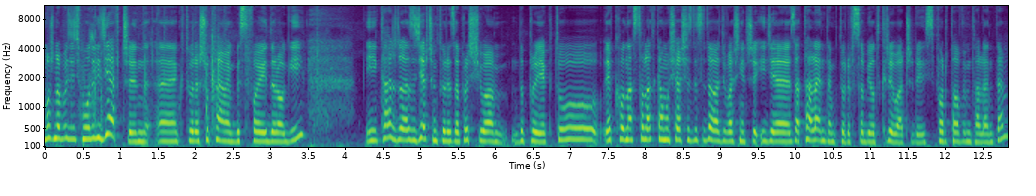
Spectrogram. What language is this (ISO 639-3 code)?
pol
